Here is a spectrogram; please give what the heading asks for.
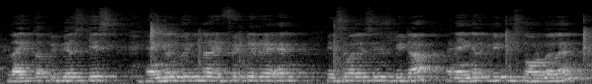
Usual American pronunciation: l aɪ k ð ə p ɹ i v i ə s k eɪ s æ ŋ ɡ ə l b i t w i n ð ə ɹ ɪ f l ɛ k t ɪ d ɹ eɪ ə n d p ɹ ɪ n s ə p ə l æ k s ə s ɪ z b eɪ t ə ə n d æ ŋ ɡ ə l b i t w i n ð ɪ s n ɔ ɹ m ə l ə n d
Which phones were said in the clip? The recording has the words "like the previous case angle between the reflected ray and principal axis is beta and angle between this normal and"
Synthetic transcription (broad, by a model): l aɪ k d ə p ɹ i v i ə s k eɪ s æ ŋ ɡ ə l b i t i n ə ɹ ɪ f ɛ k t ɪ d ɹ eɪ ə n d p ɛ s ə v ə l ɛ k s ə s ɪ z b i t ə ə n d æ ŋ ɡ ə l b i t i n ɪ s n ɔ ɹ m ə l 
